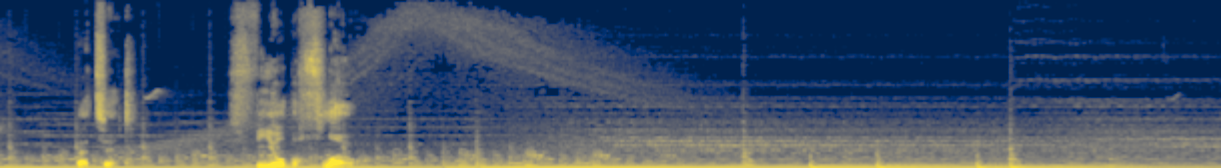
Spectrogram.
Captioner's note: airy voice: Luc, use the MetaPhorce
